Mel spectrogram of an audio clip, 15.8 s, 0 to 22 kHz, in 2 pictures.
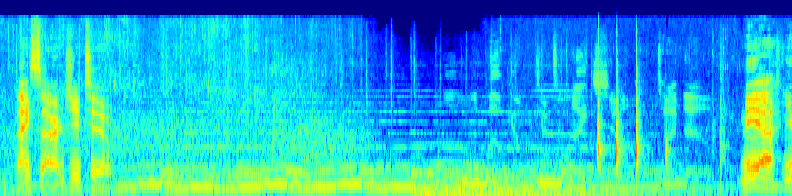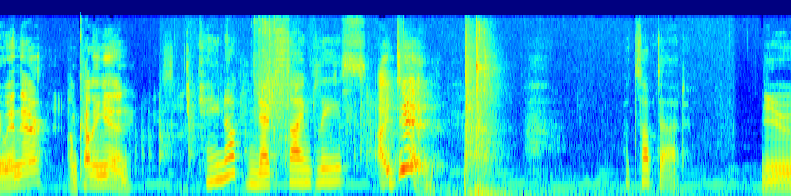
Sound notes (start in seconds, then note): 1.5 suspenseful music; 6.0 knocking; 12.5 door shuts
